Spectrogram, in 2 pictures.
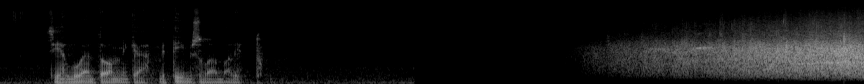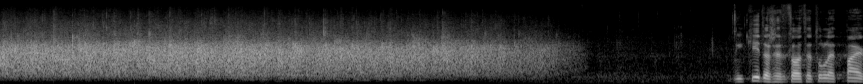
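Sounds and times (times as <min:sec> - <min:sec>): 
speech: 0:00.5 - 0:02.6, 0:16.0 - 0:17.2
welcoming applause from a lecture audience: 0:05.8 - 0:14.6.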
